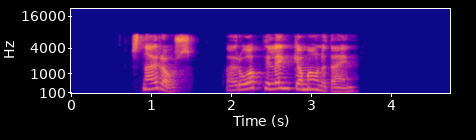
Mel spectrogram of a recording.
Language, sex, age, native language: Icelandic, female, 50-59, Icelandic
